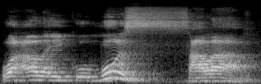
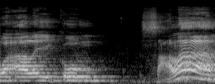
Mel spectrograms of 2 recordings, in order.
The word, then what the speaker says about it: Wa'alaikumussalam: Harus diucapkan * Wa’alaikum mus salam*, jangan diucapkan * Wa’alaikum salam* jika huruf 'al' dihilangkan; *Wa'alaikumussalam warahmatullahi wabarakatuh*.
